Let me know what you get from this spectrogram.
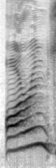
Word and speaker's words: Orange: Now the first syllable is or. Or. Round your lips for the O. Make sure that you don't bring the tongue up too soon so it's not orange, but or. Or.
